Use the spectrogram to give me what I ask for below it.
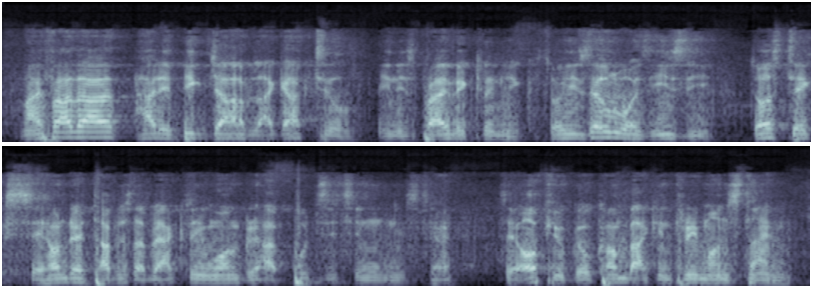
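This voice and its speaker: Music plays in the background as a man speaks fairly quickly at a fairly low pitch with ordinary pitch variation. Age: 70s. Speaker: doctor. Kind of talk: speech at an award dinner.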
